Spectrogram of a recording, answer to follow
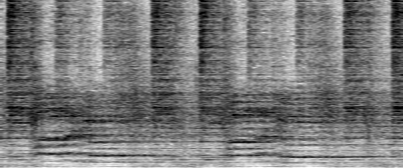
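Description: A group of young girls singing a song together into microphones, with musical accompaniment and long held notes.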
